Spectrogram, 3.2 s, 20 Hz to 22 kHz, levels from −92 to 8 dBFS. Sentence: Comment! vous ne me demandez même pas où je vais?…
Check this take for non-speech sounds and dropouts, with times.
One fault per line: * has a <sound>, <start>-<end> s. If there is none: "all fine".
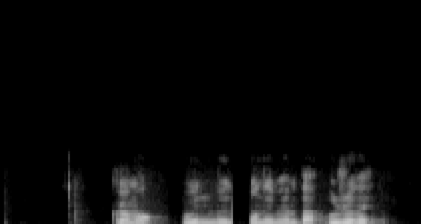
* has a dropout, 1.7-1.9 s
